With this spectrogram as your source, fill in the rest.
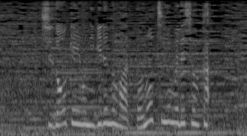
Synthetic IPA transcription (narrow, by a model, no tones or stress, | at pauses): ɕɨzo̞ːkẽ̞ɰ̃o̞ɲ̟iɡʲiɾɯ̟no̞βad̪o̞no̞t͡ɕiːmɯ̟d̪e̞ɕo̞ːka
